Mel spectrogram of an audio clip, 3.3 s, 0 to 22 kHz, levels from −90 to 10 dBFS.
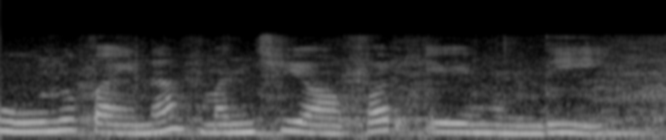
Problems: background sounds at intervals, low volume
